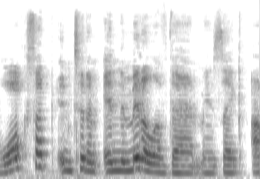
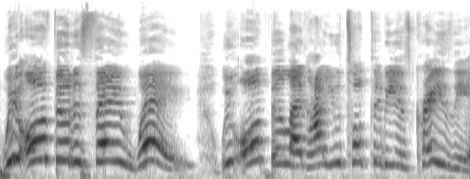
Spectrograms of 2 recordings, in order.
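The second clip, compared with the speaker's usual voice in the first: mock, shrill, booming, very loud high-pitched angry rant; 13 semitones higher, 10 dB louder than usual. Retelling a classmate going off at the whole class, mimicking him going off. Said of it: "as he's going off".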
